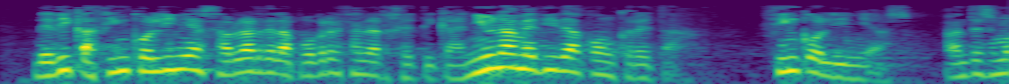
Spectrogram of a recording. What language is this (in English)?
Spanish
